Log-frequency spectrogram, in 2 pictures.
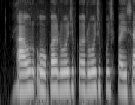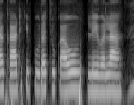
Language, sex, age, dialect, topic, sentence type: Bhojpuri, female, 18-24, Western, banking, statement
